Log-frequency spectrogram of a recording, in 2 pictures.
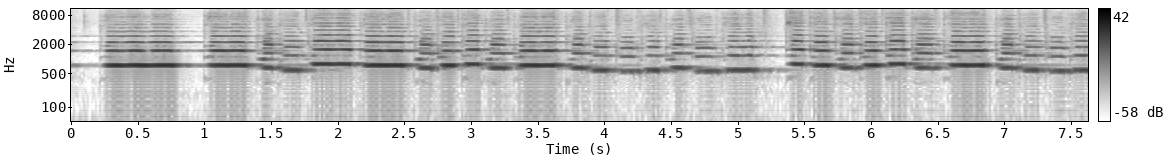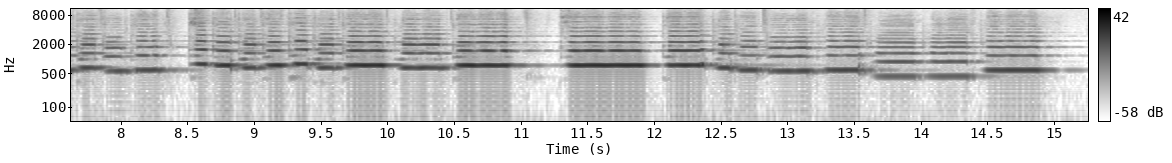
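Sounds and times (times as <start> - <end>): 
flute duet: 0.0 - 15.2.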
